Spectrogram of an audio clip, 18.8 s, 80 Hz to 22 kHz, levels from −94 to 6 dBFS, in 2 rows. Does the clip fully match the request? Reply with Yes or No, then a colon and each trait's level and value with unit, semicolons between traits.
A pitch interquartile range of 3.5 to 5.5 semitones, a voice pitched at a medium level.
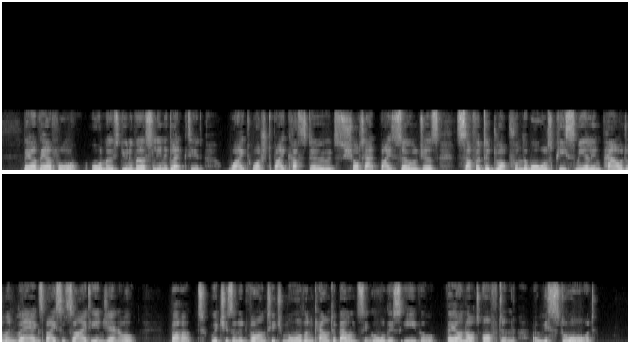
Yes: average, 3.8 semitones; medium, 150 Hz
